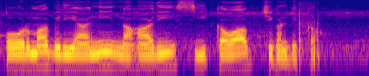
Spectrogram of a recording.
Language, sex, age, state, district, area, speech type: Urdu, male, 30-45, Delhi, New Delhi, urban, spontaneous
